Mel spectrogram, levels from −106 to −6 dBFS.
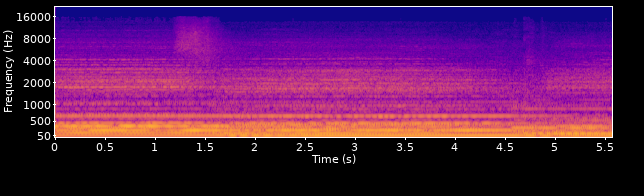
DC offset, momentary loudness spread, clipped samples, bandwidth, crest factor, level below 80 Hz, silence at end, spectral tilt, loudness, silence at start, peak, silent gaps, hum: under 0.1%; 3 LU; under 0.1%; 9.8 kHz; 12 dB; -34 dBFS; 0 s; -9 dB/octave; -29 LUFS; 0 s; -16 dBFS; none; none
